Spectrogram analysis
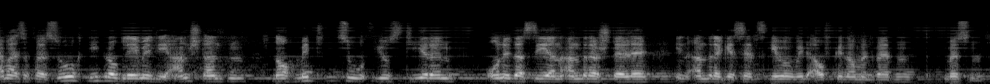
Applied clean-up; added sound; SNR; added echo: neural separator model SepFormer DNS4.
